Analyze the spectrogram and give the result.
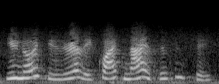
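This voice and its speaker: A woman's voice: high voice, moderate pace, natural voice. An actress playing a spirited, romantic young lady in a 1940s radio comedy. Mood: tender. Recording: muffled, hissy 1940s radio recording.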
